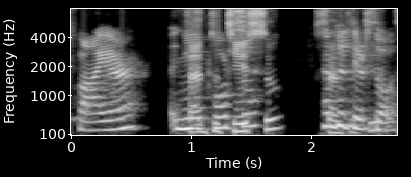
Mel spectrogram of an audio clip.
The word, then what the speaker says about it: Santo Tirso: But so there is a case, San Triso, near Porto. Did you hear about it? Where there was a big fire near Santo Porto? Tirso? Santo Tirso. Sorry, yeah, that's it.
